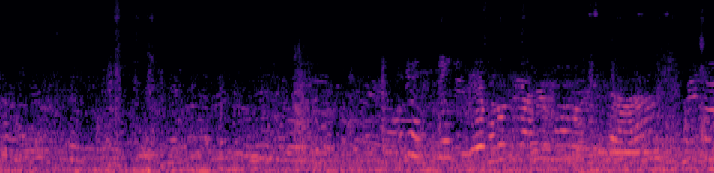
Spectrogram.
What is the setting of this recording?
crowded indoor space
